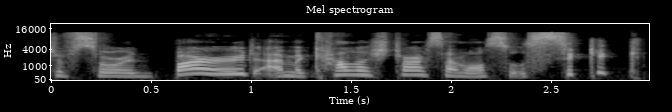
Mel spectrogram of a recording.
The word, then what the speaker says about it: Kalashtar: I'm a Kalashtar, so I'm also psychic. That is the correct way to pronounce that. I'm French, I know.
